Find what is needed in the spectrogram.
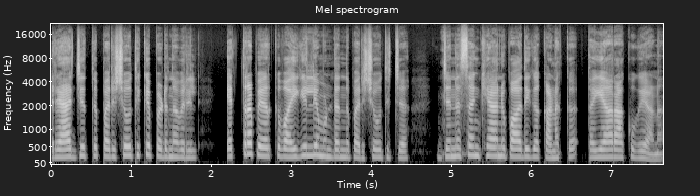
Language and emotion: Malayalam, neutral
